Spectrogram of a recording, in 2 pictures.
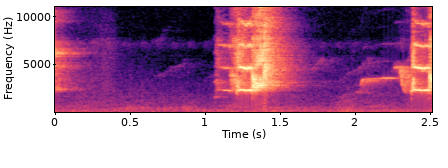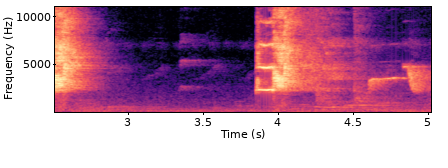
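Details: Lovebird calling a rival: three loud, harsh, high squawky chirps roughly 1.3 seconds apart, each followed by a thin whistled note, in otherwise quiet surroundings.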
